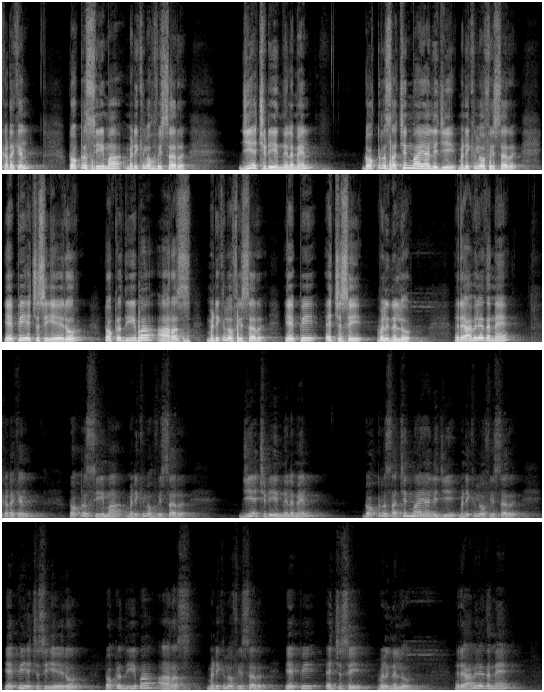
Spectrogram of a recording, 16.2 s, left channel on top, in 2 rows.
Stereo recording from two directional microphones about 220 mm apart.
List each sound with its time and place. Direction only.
0.0 s a man's voice: 50° left (ahead or behind)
